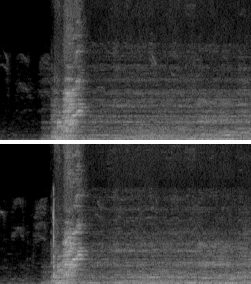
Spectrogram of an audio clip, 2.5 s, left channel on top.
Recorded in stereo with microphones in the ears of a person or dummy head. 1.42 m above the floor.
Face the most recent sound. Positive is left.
turn(degrees=0)  # may be behind; listen again after turning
